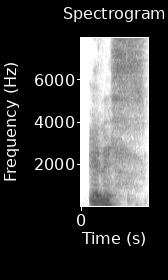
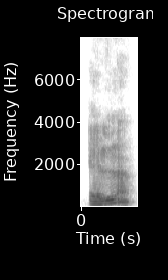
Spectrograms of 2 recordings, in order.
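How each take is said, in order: First: The word ends with an audible s sound. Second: The word ends without any s sound. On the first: The speaker calls it wrong. "It's not ls" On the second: The speaker calls it right. "No, it's elle"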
